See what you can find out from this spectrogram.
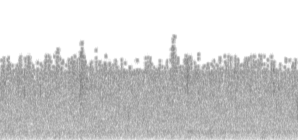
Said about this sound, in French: Il pleut toujours comme cela ? Toujours. C'est dommage. J'aurais aimé me faire une idée du paysage. Mais avec cette pluie...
